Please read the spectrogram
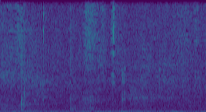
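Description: Quiet room tone: a steady low hum with a few faint small clicks and rustles.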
